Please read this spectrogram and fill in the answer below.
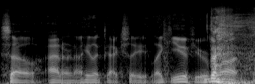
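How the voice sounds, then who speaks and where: A man is speaking. He has a Californian accent. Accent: California. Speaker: volleyball player. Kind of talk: casual chat. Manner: animated.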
